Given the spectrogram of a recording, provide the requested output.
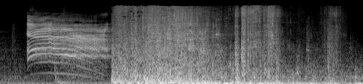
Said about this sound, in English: My revolvers were flush against her stomach before I'd even pulled the triggers.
